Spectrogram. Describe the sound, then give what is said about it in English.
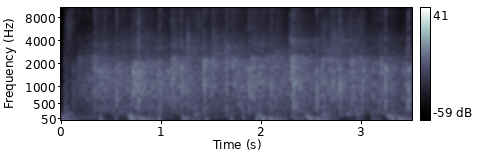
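Applause celebrates the final ceremony of Sail Canada's 2025 Senior Championship, hosted by Cork Sail Kingston. The clapping is soft and steady throughout, with distinct individual claps standing out. “that's the sound of celebration at the final ceremony of Sail Canada's 2025 Senior Championship, hosted by Cork Sail Kingston.”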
